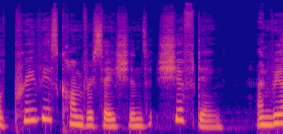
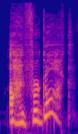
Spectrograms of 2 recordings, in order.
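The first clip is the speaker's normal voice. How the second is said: higher, bright burst of remembering; excited higher exclamation of sudden memory; sudden excitement; 7 semitones higher than usual. A narrator's reading. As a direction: blurt it out as it hits him. Ferdinand suddenly remembers the ring.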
